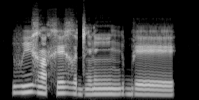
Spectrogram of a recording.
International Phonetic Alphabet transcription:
β i ɣ ã x e ɣ ə d͡z ĩ ɾ ĩː ŋ i b eː

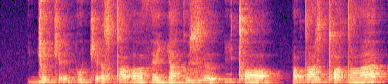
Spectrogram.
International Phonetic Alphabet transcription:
ɟ ə c ɛ̰ ʎ o c ɛ̰ z tˤ ɵ ʔ ɒ θ ɛ ʎ a ɡ ɵ z l ə | i tʼ ɒ | ɛ̰ dˤ ɛ z tʼ o dˤ a

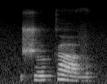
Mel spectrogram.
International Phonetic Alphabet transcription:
ʃ ɵ k aː v

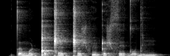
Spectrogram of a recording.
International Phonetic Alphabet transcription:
t̪ ə̰˦˨ m o˨ ɖ ǃ ə̰˦ ǁ ɛ˨ ɖ ǁ ə˨ ʒ f ẽ˨ ʈ ə˦ ʒ s e˨ d o̰˧ d i˧

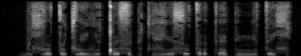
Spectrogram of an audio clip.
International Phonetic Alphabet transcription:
b ə ç l ʊ t ɔ c l e ʎ ə ǃ ø s ə pʲ ʊ c vʲ ø s u t ə ɾ ə k ɾ ɛ pʲ ʊ mʲ ə t e ç

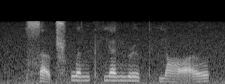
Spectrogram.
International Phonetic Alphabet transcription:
s ä̰˨˩ ʈ͡ʂʰ w ə˥ n pʰ j ɛ˥ n ɻ ɻ̩˥˩ pʰ j ɑ̰˨˩˦ ʊ̯

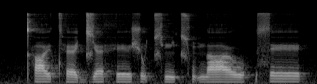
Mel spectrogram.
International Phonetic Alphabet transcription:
kʰ a˦ ɪ̯ tʰ ɛ˨ d͡ʑ ɛ˦ h e˦ ɪ̯ ʃ o̰˦˨ t͡ɕʰ ĩ˨ t͡ɕʰ ũ˦˨ n a˦ ʊ̯ | s e˦

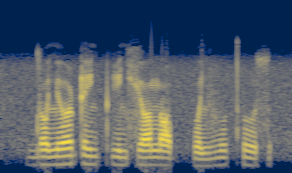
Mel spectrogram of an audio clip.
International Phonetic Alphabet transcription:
d o lʲ o ʈ i lʲ pʰ i lʲ xʲ ɔ n ɔ pː ʊ lʲ v u t̪ʰ u s

